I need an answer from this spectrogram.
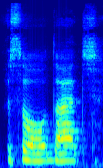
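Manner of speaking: usual speaking voice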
